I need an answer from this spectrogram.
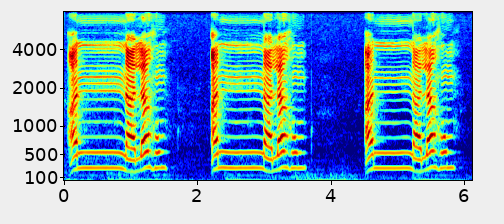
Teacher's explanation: ان، اب یہ نون مشدد میم مشدد کو بھی یاد رکھیں، اس کے اوپر ڈبلیو سی ہے، اس نون مشدد پہ بھی گنہ کریں گے 2 سیکنڈ کا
